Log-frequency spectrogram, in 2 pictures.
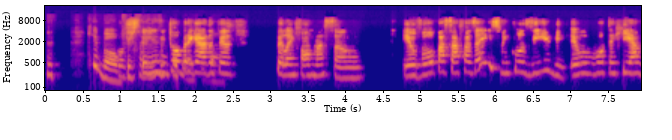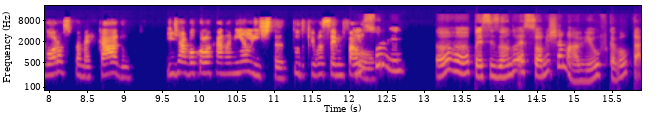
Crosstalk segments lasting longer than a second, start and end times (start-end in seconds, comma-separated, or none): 1.0-2.4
